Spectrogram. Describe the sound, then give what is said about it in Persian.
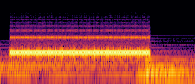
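A steady, loud telephone dial tone hums for about a second and a half as a call to a father is placed with a phone card, then cuts off abruptly, leaving faint low background noise. “و از ماشین پیاده شدم و رفتم از دکه اون بر خیابون یه کارت تلفن و یه پاکت سیگار خریدم زنگ زدم به بابا”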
